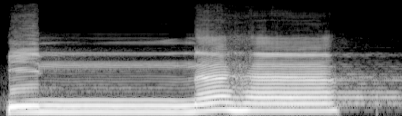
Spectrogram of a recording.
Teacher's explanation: ya huruf na ditahan dan ditekan karena terdapat tanda tasdid lalu huruf ha dipanjangkan dua harakat karena di depannya terdapat huruf alif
